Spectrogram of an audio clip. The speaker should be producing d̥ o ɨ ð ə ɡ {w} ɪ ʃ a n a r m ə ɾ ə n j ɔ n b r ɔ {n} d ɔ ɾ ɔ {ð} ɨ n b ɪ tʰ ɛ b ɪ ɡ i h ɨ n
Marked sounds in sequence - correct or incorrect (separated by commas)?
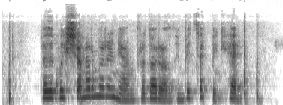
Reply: correct, incorrect, correct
